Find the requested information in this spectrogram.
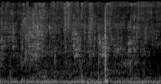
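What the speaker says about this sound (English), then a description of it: "So you can see how full of water I fill this." Water poured into porous biochar, a steady close trickle and gurgle with a small splash near the middle, short and on its own without talk.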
